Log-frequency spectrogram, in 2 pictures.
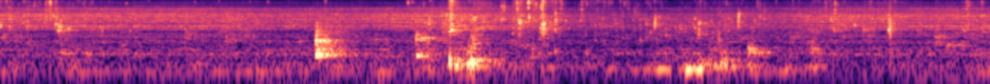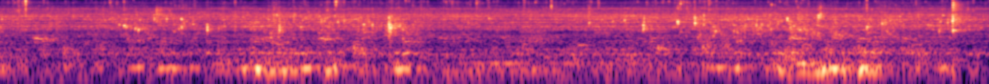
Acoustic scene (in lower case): restroom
